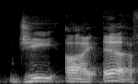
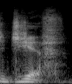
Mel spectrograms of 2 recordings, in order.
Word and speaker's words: GIF: and and and but nobody seems to know whether to call it jif or gif it's g-i-f and it's jif or gif but the guy who created it says it's jif so we're going with jeff now i want you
